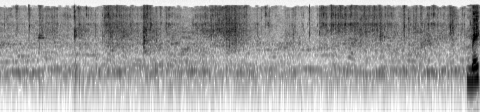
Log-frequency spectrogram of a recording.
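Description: Casino table ambience: a steady room murmur with faint background music, and a few light clicks of chips as the dealer clears the losing bets off the roulette layout.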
